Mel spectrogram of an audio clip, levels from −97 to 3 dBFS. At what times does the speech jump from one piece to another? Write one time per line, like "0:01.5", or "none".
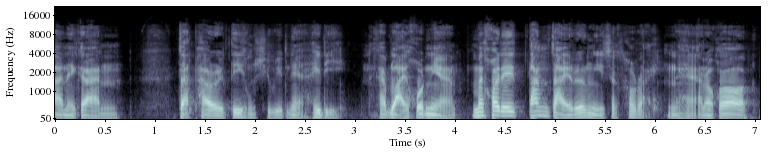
0:04.1
0:04.7
0:06.1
